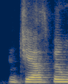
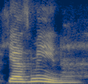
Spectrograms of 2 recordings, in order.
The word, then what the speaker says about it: Yasmine: and this is uh Jasmin Jasmine wants to know hello please uh my name is is Yas Meine Yasmine sorry I mispronounced it any message about workplace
